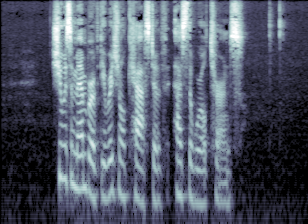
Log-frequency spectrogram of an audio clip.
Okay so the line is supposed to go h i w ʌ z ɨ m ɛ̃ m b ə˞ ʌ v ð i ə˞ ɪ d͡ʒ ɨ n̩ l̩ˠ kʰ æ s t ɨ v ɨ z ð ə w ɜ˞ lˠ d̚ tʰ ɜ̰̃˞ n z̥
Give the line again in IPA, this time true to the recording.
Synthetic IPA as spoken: ʃ i w ʌ z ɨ m ɛ̃ m b ə˞ ʌ v ð i ə˞ ɪ d͡ʒ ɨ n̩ l̩ˠ kʰ æ s t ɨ v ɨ z ð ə w ɜ˞ lˠ d̚ tʰ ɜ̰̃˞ n z̥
